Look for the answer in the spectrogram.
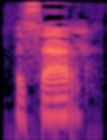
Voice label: "child", dari

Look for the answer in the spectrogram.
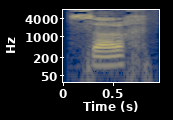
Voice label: red, dari

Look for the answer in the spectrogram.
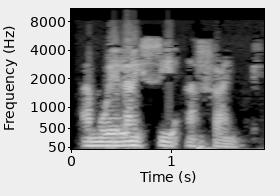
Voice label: welsh I visited France

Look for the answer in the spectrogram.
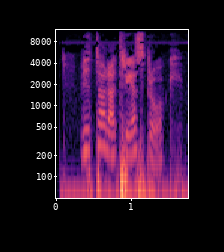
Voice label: we speak three languages, swedish

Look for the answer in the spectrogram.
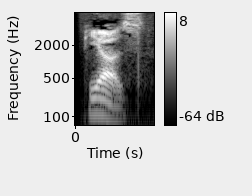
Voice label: onions, dari

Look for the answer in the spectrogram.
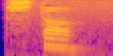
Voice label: slovak one hundred

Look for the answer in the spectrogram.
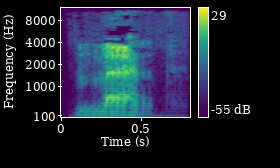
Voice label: "man", Dari

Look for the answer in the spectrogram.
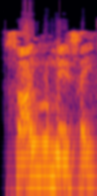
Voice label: tamil desk

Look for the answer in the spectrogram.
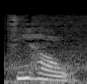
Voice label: behind, cantonese

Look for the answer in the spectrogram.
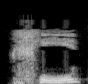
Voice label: "you", Welsh

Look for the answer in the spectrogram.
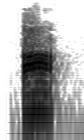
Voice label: japanese alphabet "a"

